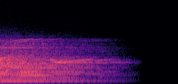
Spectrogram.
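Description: Closing sustained chord of a hip-hop song's outro, fading out and ending about a second and a half in.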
